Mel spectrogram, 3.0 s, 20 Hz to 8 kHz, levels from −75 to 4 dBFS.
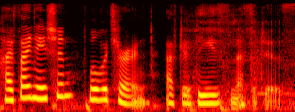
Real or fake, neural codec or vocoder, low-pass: fake; autoencoder, 48 kHz, 32 numbers a frame, DAC-VAE, trained on Japanese speech; 7.2 kHz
